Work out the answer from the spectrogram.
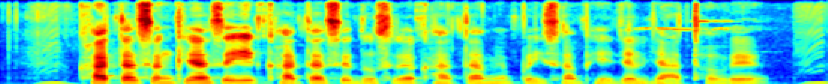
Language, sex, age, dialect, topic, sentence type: Bhojpuri, female, 41-45, Northern, banking, statement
